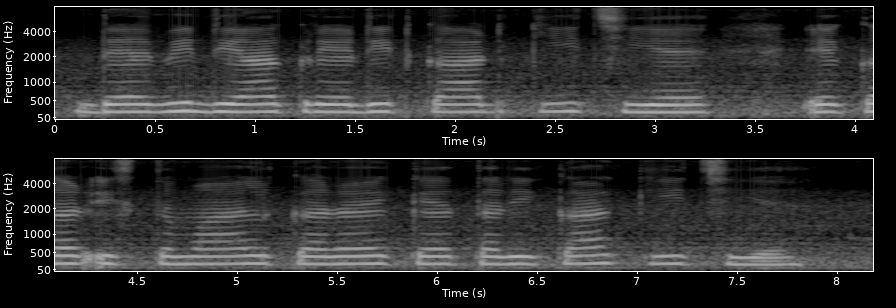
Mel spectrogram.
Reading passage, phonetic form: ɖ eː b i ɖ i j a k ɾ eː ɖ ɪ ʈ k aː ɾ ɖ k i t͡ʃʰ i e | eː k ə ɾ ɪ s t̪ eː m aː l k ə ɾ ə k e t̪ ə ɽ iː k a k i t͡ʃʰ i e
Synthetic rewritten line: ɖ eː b i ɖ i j a k ɾ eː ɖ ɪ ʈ k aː ɾ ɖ k i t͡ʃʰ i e | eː k ə ɾ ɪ s t̪ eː m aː l k ə ɾ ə k e t̪ ə ɾ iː k a k i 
